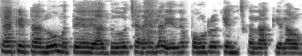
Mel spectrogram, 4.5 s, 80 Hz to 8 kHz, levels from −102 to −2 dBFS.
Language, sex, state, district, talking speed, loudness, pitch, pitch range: Kannada, male, Karnataka, Mysore, 145 wpm, -15 LUFS, 230 Hz, 220-240 Hz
